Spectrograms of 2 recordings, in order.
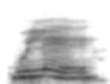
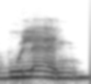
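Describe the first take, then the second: First: The word ends with an 'e' vowel. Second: The word ends with an 'n' sound. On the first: This is the Kelantan dialect form. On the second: This is the standard Malay form.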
